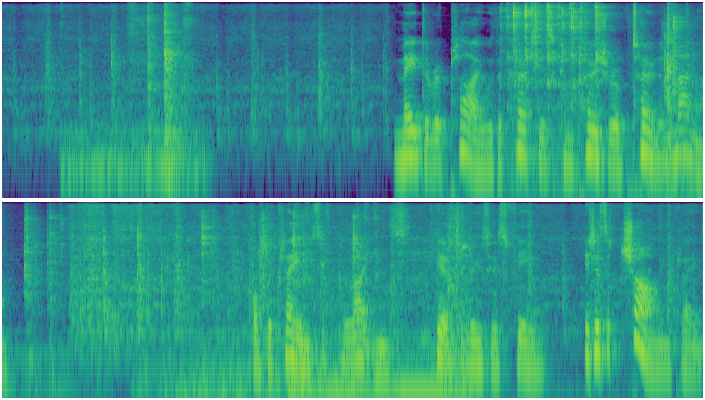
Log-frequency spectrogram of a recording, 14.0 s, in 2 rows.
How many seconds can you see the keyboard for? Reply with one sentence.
You can hear the keyboard for 6 seconds altogether.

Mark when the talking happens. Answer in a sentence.
You can hear the talking from 3.9 to 7.1 s and from 9.5 to 13.9 s.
